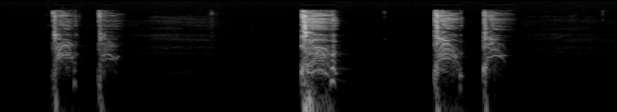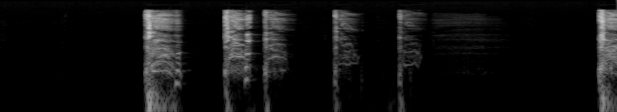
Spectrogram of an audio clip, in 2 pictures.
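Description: About twelve short, harsh coughs, mostly in pairs or runs of three with quiet pauses between; repeated coughing.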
